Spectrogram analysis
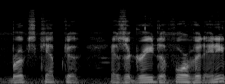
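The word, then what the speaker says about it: Koepka: Brooks Keepka. I'm sorry. The O is silent. Brooks Kepta has agreed to forfeit any player equity shares for the next five years.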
